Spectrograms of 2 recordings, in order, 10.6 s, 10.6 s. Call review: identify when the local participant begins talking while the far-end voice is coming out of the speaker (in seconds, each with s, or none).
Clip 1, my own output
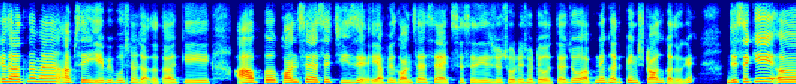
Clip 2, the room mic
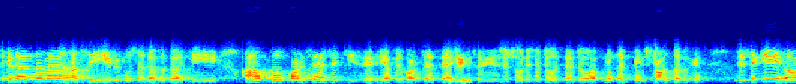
5.9 s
